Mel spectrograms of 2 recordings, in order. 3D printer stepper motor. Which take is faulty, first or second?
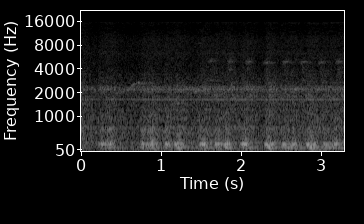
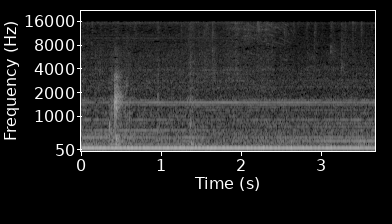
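first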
